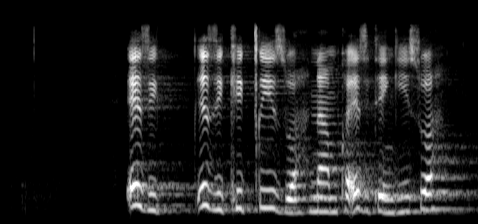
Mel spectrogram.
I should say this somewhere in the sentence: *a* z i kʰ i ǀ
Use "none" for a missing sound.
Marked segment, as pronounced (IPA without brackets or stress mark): e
